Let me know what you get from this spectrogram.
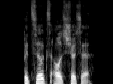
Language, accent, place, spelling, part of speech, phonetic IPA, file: German, Germany, Berlin, Bezirksausschüsse, noun, [bəˈt͡sɪʁksʔaʊ̯sˌʃʏsə], De-Bezirksausschüsse.ogg
- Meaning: nominative/accusative/genitive plural of Bezirksausschuss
